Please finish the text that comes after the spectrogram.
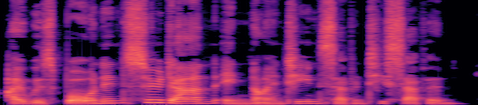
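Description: A woman reading out a scripted pub quiz as host, in a measured, announcing manner. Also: low-pitched, expressive, fairly bright tone.

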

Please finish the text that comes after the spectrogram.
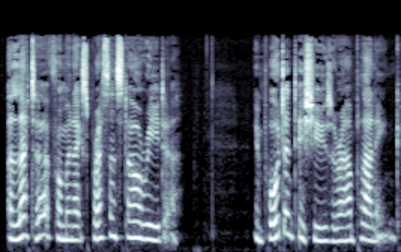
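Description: Female reader, fairly high voice, dry close recording, careful measured delivery. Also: a little mellow, no echo. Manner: measured, deliberate reading, slowing on lists. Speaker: newspaper reader for listeners. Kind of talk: reading articles and a reader's letter aloud.

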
